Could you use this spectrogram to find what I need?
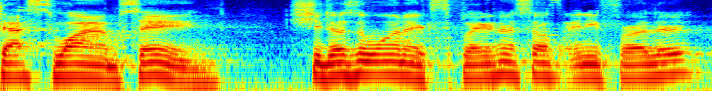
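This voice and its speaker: A man with a New York accent speaks at a medium pitch and a moderate pace. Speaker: reality TV reviewer. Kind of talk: casual chat. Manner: loud; animated.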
